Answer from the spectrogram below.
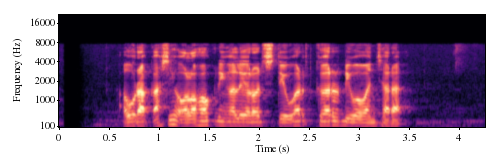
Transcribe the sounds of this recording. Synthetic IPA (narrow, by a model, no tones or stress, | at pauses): ʔa̰uɾakasihɔlɔɦɔk̚niŋaliɾɔdst̪iwɛrt̪̚kɨrdiwawaɲt͡ʃaɾa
